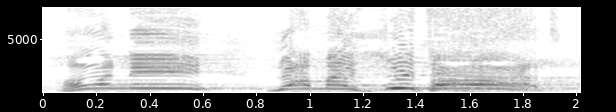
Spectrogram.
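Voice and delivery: high, blaring endearment; problem shout. Acted. Lover with a problem, shouting to honey. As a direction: holler it across a distance. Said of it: "There's a problem".

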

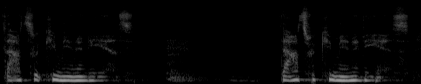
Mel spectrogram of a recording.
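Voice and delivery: hushed emphasis. Real, not acted. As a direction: let it sink in quietly. Sermon point, hushed repeat.

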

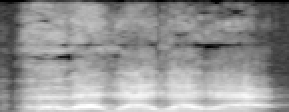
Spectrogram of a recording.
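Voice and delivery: real chuckle breaking into the sentence; laugh. Real, not acted. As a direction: laugh at yourself mid-story. Laughs mid-story about own voice.

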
